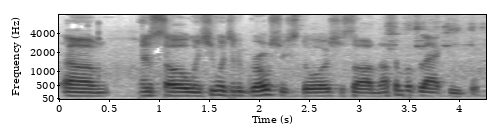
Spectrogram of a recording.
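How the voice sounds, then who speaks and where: A man in his fifties with a mid-range voice shares memories in an unhurried, reflective way. He comes from the US East Coast and speaks as a guest in a relaxed conversation, pausing to think as he goes. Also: medium pitch, a little hiss or hum, low-quality recording. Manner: reflective, measured storyteller. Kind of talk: casual conversation, personal storytelling.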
